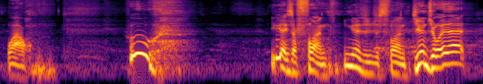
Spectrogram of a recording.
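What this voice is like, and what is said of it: Slightly out of breath. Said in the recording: “I'm still a little out of breath.”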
